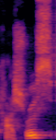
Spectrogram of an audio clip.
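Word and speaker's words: Kashrus: used to get it called Kosh ruse magazine so not kashrut as we would pronounce it but cash ruse magazine and Joe regenstein always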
